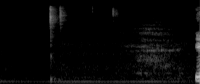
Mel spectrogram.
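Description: Computer keyboard keys clicking a few times as a short message is typed, the sharpest click about half a second in.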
